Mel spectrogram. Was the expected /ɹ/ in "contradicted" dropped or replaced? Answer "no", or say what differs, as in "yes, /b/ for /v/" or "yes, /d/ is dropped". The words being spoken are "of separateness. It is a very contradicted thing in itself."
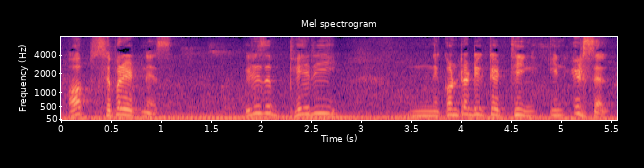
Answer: no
